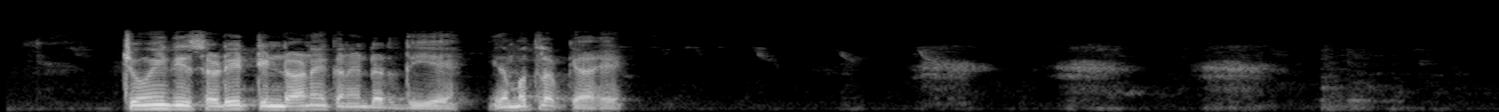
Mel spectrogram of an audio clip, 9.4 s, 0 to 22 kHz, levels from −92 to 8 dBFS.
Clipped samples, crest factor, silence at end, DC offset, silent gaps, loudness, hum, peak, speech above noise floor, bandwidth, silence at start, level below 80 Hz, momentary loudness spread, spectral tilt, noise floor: under 0.1%; 18 dB; 5.5 s; under 0.1%; none; -15 LUFS; none; -2 dBFS; 62 dB; 6.6 kHz; 0.75 s; -58 dBFS; 11 LU; -7.5 dB/octave; -76 dBFS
